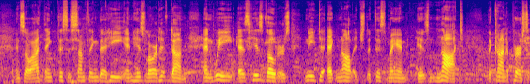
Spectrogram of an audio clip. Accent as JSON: {"language": "English", "town": "Hendersonville", "region": "North Carolina", "country": "United States", "said": "I'm from Hendersonville, and I'm 83."}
